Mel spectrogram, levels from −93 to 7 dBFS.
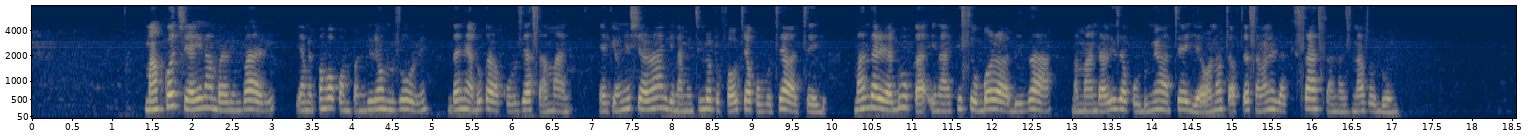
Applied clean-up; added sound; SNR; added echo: none; none; none; none.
